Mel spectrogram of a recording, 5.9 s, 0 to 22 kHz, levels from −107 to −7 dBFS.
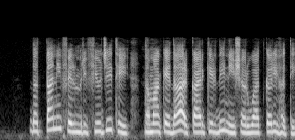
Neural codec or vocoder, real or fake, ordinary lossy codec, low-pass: none; real; none; 7.2 kHz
